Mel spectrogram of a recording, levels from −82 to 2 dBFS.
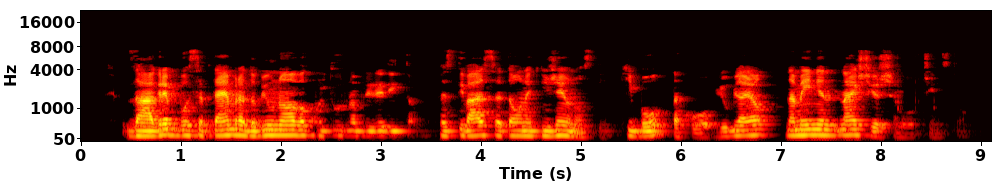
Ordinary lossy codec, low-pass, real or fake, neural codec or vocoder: MP3, 48 kbps; 7.2 kHz; real; none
